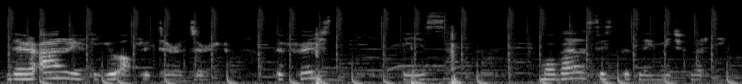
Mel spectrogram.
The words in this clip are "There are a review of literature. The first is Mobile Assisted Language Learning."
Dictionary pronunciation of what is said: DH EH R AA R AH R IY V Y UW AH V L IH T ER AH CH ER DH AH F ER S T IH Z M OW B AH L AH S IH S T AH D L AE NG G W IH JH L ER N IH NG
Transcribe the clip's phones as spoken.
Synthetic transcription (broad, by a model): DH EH R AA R AH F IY Y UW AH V L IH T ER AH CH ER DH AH F ER S T IH Z M OW B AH L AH S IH S T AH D L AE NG G W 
